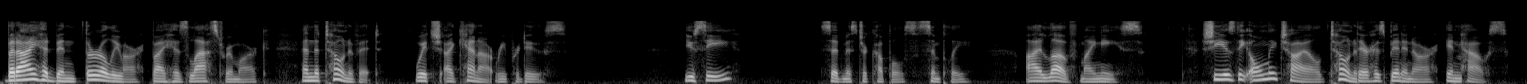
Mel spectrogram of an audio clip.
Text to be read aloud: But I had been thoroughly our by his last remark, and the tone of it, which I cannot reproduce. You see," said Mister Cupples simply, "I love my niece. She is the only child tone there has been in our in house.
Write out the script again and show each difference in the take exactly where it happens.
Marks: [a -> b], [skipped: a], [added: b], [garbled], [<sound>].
But I had been thoroughly our by his last remark, and the tone of it, which I cannot reproduce. You see," said Mister Cupples simply, "I love my niece. She is the only child tone there has been in our in house.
